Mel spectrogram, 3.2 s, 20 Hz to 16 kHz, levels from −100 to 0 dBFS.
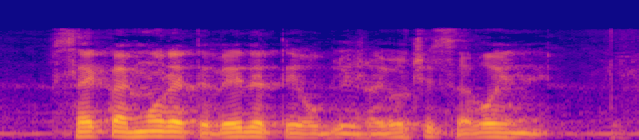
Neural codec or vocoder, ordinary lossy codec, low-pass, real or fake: codec, 16 kHz, 4 kbps, FreqCodec, larger model; none; 7.2 kHz; fake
